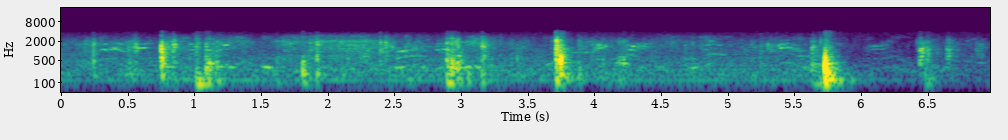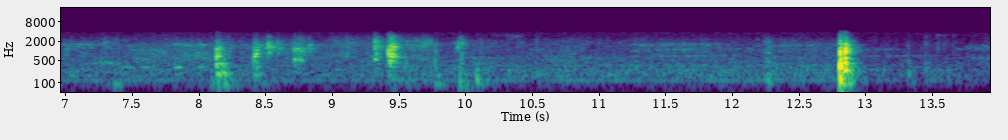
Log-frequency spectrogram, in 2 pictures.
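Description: Cardboard rustles and thumps as a box is handled.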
